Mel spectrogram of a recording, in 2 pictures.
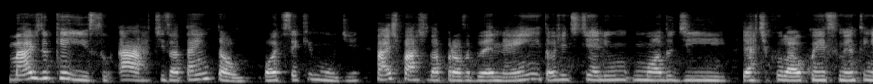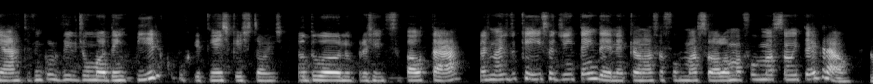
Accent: Campo Grande, Brazil; Campo Grande é justamente o lugar onde eu cresci, e onde eu me reconheço.

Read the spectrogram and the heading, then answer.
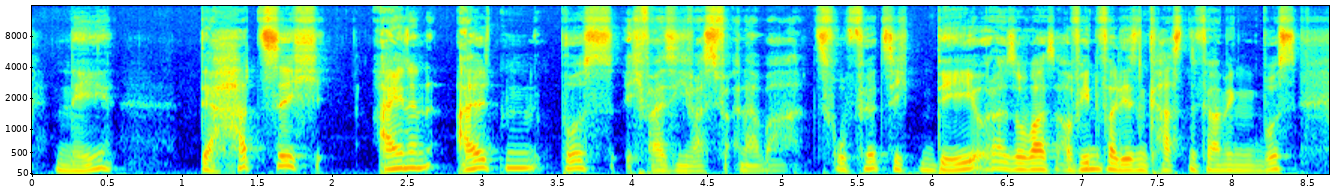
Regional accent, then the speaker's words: Munich, Bavaria, Germany; ich bin in der Großstadt geboren, ich bin in München geboren

